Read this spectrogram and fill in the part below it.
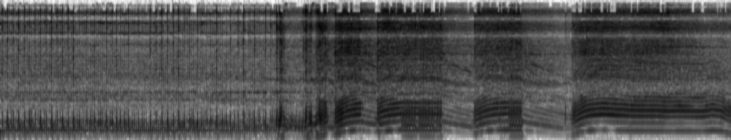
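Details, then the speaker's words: Chainsaw at wide open throttle in cut, mixture richened: screams, then revs dip and recover with soft four-stroking gurgle; rich carburetor burble, now cutting better. "now I just basically fattened it up a little bit and you hear that little girdle I'll show it to you again I'll show you the sound it's cutting better now it is"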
